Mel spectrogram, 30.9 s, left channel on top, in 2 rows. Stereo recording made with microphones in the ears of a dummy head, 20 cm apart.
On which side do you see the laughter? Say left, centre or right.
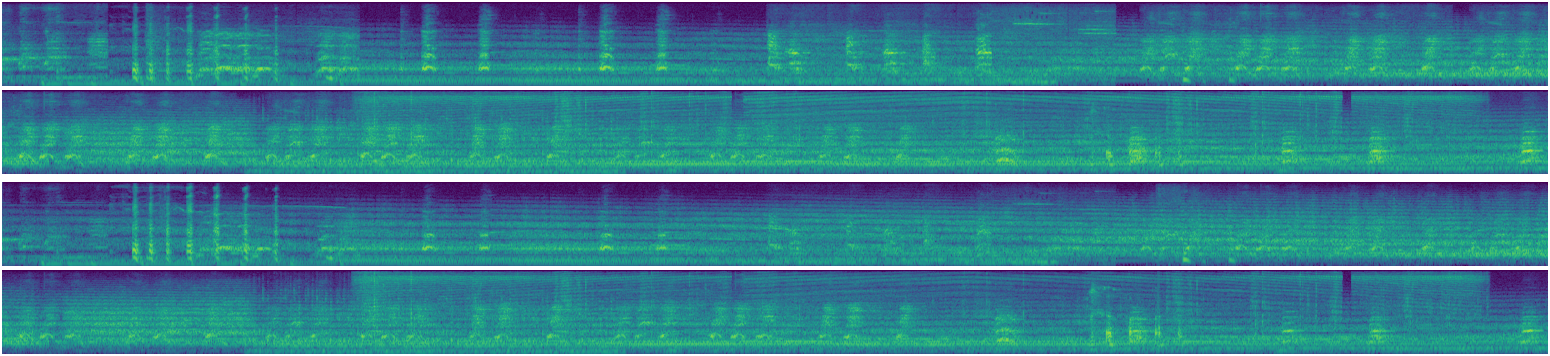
right.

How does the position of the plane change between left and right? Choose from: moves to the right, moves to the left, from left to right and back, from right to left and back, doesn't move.
moves to the left.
